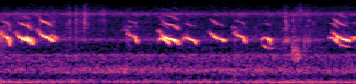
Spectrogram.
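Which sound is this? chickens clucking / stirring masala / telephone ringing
chickens clucking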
